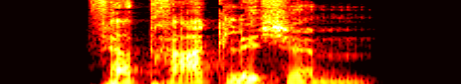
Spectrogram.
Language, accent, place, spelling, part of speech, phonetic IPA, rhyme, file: German, Germany, Berlin, vertraglichem, adjective, [fɛɐ̯ˈtʁaːklɪçm̩], -aːklɪçm̩, De-vertraglichem.ogg
- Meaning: strong dative masculine/neuter singular of vertraglich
